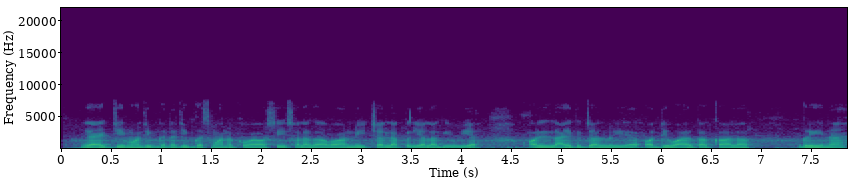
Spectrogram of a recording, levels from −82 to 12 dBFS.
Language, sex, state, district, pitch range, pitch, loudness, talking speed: Hindi, male, Uttar Pradesh, Etah, 100-110 Hz, 105 Hz, -23 LUFS, 260 wpm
